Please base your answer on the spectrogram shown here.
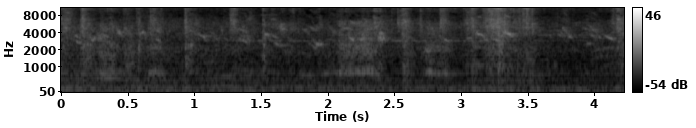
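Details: Baby chicks chirping together: a steady chorus of short, high, thin peeps overlapping continuously over a low background hum.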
